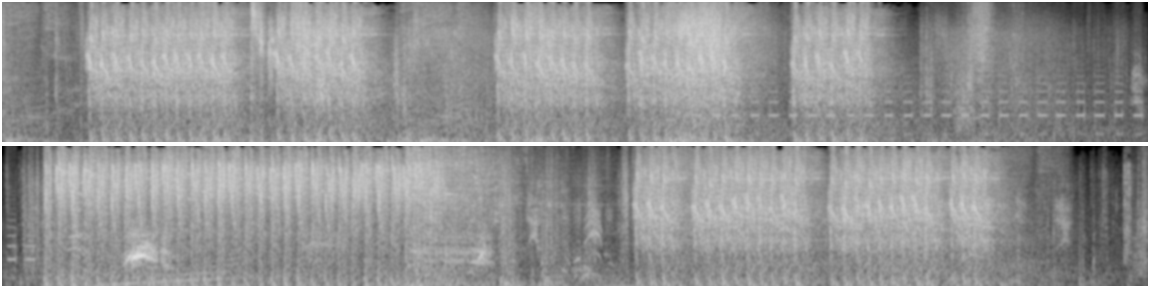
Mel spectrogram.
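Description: A plasma rifle fires rapid bursts of shots.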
